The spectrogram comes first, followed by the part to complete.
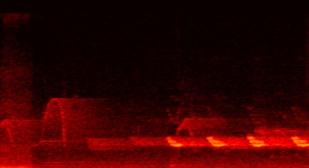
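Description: Bird chirping: a run of short, evenly repeated chirps, about three a second, starting about a second in. The room sound drops out just before, as at an edit where a transition sound is laid in.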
